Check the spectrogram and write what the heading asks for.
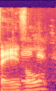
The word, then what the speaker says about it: Fievel: Fievel. It's pronounced Fievel though.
